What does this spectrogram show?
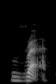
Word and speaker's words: read: I say read, okay, like the color.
